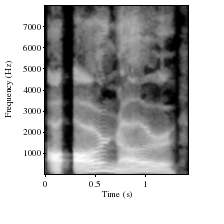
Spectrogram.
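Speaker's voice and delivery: exaggerated Australian vowels; attempted Australian accent, vowels bent. Shown as a demonstration. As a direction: say it with a broad Aussie twang. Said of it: "doing an Australian accent".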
